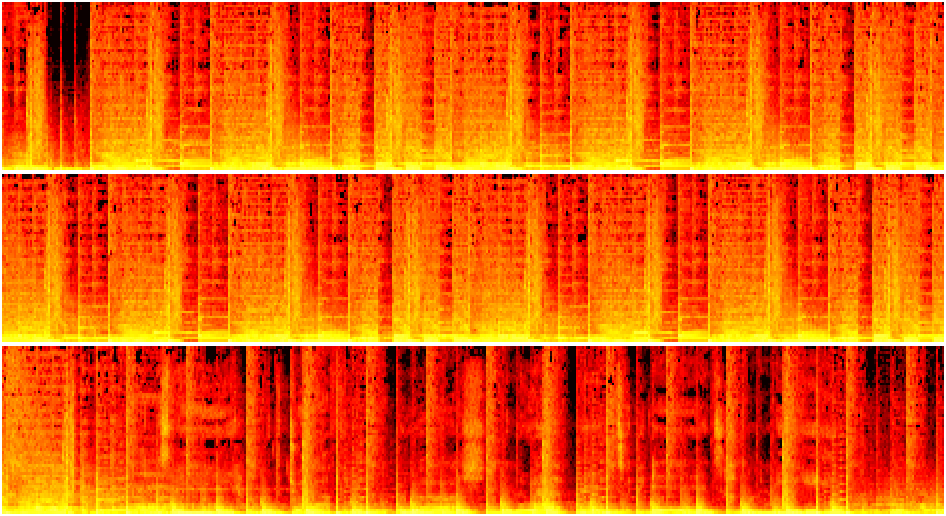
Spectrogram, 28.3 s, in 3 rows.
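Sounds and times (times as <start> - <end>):
remix music: 0.0 - 28.2.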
